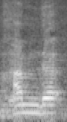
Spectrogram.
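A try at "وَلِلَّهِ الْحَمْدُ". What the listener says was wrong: Hamd bukan hamad, bukan. Hamad itu orang Jawa. Hamd. Bahasa yang benar seperti itu. Walillahil hamd.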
